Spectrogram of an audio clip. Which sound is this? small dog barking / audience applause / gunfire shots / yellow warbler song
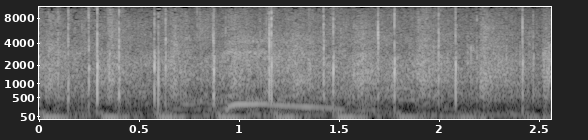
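audience applause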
